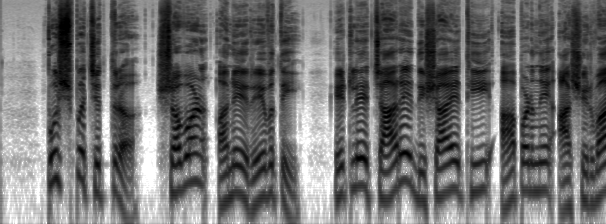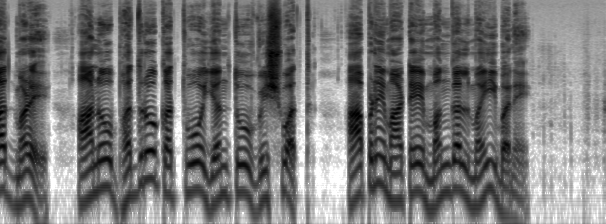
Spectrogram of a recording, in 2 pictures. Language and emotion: Gujarati, neutral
